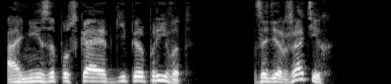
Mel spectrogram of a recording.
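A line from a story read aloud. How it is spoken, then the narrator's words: Plain. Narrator (Russian): спросил Томми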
